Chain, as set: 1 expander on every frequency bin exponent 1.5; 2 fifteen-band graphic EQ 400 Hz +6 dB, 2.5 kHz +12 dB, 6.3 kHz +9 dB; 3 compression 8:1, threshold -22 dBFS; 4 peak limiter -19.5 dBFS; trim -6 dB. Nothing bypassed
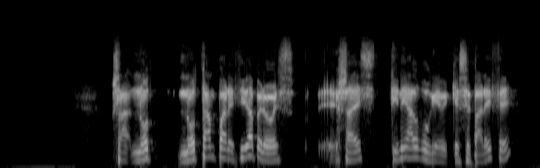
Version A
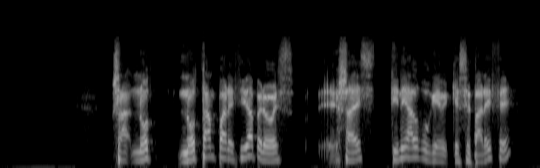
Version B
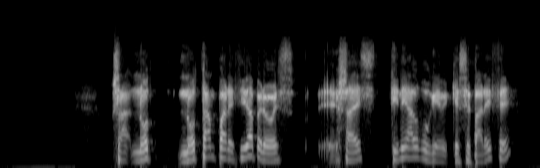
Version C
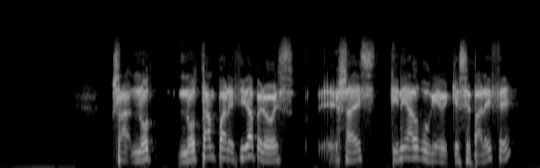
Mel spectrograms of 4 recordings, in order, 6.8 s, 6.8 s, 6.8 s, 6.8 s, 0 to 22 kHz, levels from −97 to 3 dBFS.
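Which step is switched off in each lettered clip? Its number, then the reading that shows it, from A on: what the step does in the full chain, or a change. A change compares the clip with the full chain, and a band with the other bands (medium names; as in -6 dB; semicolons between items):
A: 2, 8 kHz band -8.0 dB; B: 4, mean gain reduction 2.0 dB; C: 3, mean gain reduction 5.0 dB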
